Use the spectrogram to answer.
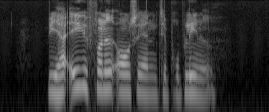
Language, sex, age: Danish, female, 20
